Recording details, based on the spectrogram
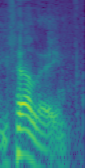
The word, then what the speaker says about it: Ifele: Say that again, Father, for me. – Ifele. – Okay, I got to get my syllables right and my emphasis in the right places. Ifele.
